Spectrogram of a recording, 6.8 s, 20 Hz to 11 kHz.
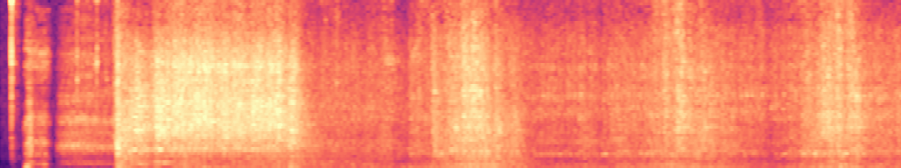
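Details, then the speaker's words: AMC Eagle 258 after TFI ignition upgrade and coil wiring, test fire: short crank, stumbles unevenly then settles into fast, surging high idle, seems to miss. Owner suspects choke installed backwards, possibly a vacuum leak; unconfirmed. "let's go ahead and fire it up I've got the bag connected see if I got that coil in the correct way and open this door and Oh rough start the carburetors and burst of leaves I guess I got it wired correctly"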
